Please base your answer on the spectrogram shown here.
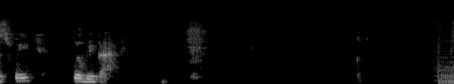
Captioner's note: sniffles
